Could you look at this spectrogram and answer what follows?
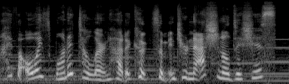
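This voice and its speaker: A woman's voice: high voice, expressive, quick pace, fairly bright tone. A woman voicing an upbeat, eager young restaurant owner who chats enthusiastically in a game cutscene. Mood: excited. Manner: enthusiastic and chatty. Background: game music.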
